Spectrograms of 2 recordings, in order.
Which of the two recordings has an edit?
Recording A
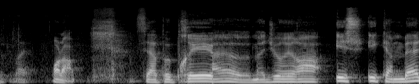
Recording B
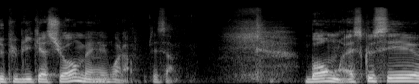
A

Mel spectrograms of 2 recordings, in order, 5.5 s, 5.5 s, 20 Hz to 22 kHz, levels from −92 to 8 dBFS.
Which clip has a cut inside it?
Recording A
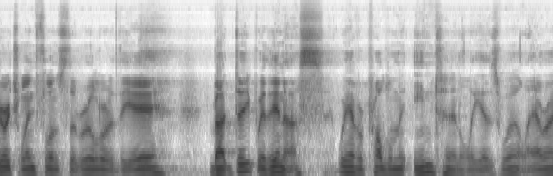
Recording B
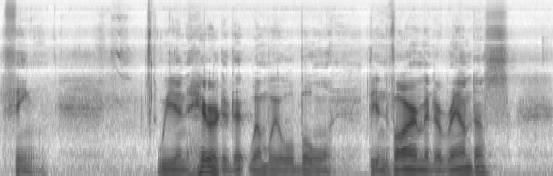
B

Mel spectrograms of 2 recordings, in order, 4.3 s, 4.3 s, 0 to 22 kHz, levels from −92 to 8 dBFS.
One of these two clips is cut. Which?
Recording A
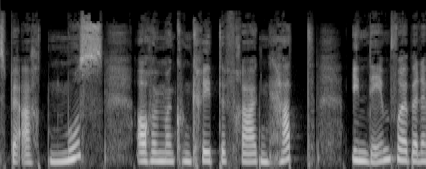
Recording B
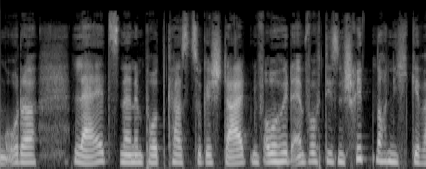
B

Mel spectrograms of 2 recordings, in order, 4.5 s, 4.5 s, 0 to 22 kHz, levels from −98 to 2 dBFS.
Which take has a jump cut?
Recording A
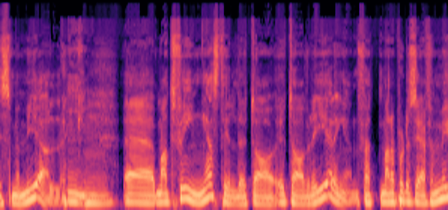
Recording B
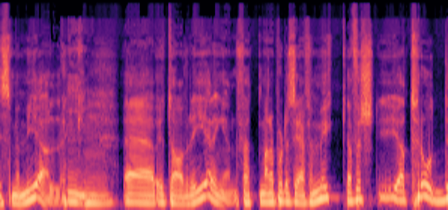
B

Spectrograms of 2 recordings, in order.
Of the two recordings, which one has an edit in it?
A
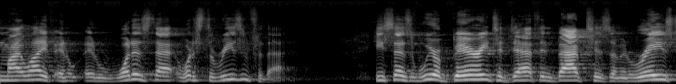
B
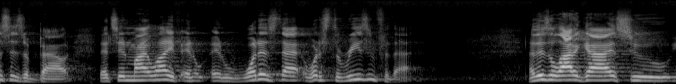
A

